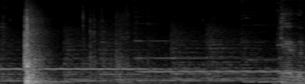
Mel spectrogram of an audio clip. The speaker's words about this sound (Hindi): वो डर कर उठा और अचानक कमरे की खिड़की खुल गई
